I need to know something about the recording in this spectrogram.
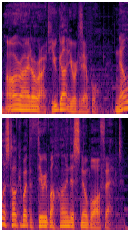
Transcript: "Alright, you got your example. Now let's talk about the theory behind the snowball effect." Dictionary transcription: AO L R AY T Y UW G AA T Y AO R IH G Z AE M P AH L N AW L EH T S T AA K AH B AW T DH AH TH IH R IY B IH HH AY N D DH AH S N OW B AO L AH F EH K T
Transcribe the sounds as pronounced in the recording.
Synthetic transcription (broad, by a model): AO L R AY T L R AA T Y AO R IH G Z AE M P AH L N AW L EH T S T AA K AH B AW T DH AH TH IH R IY B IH HH AY N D DH AH S N OW B AO L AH F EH K T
